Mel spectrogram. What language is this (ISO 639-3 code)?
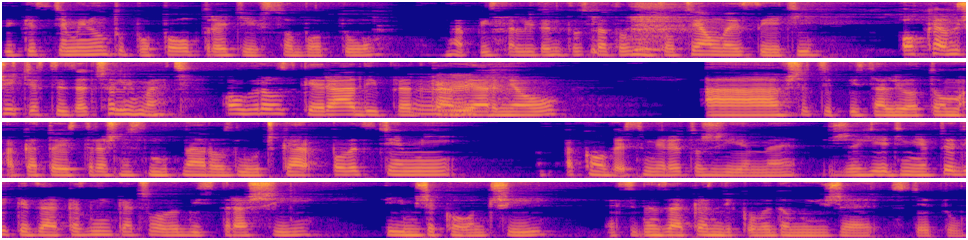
slk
